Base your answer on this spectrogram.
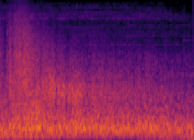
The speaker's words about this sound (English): A muffled thud, the sound of a gun. The fighting was beginning.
